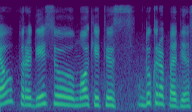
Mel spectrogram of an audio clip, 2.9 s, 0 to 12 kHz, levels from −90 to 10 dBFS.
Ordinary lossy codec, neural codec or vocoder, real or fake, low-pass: Opus, 32 kbps; none; real; 9.9 kHz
